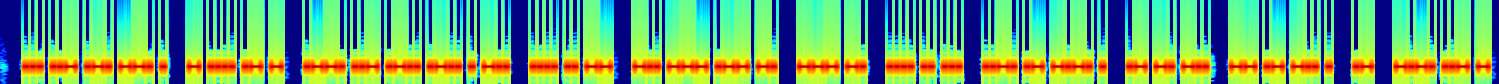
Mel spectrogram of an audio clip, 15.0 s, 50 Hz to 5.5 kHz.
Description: Morse code, heard as a keyed tone, about 34 wpm, 600 Hz. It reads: SURGE THAT PULLED HIM DOWN ON HIS FACE AND MADE A CUT
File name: the old man and the sea / the old man and the sea 1 35wpm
